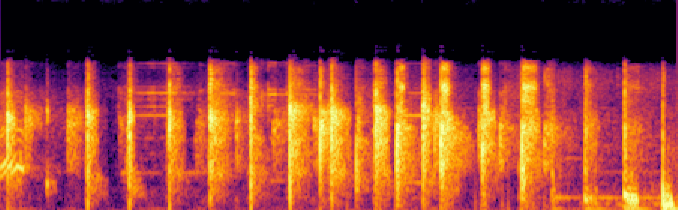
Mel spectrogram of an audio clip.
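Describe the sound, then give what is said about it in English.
A brief round of applause: quick, sharp hand claps patter in an uneven, steady stream for several seconds at moderate loudness, with no voices over them. “So, I just want to give you a little round of applause for that.”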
